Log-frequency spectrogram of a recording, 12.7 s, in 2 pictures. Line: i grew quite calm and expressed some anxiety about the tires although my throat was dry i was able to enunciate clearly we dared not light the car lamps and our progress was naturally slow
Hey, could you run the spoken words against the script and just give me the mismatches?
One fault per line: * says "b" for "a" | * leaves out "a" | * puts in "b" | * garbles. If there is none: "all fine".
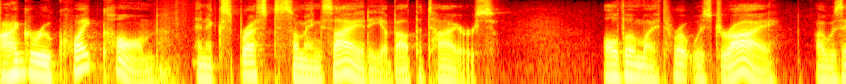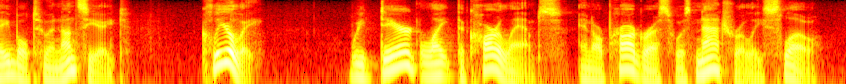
* leaves out "not"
